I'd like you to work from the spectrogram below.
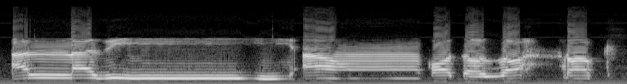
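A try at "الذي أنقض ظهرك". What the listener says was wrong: Ha besar ya. Dhah.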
